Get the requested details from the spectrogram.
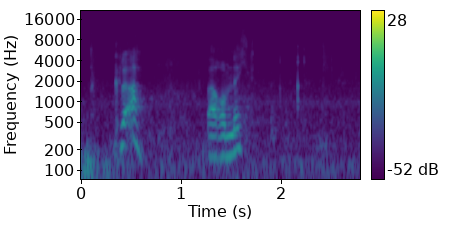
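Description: A young woman speaks briefly and calmly nearby.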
